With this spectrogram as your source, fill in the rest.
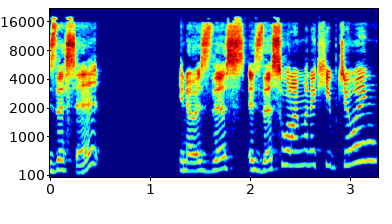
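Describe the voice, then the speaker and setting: With a Californian accent, a woman speaks in a raised, projected voice with a bright, sharp tone and very wide pitch swings. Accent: General American, Californian. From Los Angeles, US West Coast. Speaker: email marketing strategist and copywriter. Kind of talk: podcast interview. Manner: energetic, enthusiastic.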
